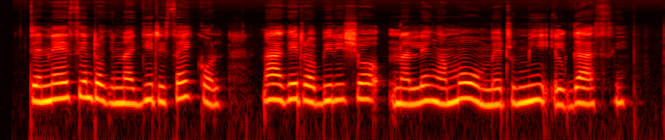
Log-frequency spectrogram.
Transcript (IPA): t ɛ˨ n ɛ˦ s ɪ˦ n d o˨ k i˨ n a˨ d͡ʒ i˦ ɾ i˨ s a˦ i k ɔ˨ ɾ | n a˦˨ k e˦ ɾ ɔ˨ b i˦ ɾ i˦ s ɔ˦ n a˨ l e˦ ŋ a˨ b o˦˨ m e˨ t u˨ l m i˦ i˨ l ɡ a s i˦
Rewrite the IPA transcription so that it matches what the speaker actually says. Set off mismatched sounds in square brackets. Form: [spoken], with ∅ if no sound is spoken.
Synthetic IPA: t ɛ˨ n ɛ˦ s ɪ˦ n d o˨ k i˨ n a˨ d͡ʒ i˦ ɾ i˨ s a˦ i k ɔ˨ [l] | n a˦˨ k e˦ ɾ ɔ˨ b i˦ ɾ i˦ [ʃ] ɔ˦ n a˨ l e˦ ŋ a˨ [m] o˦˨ m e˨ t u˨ [∅] m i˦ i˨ l ɡ a s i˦

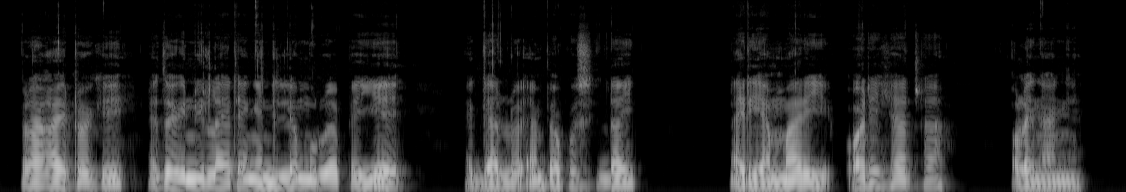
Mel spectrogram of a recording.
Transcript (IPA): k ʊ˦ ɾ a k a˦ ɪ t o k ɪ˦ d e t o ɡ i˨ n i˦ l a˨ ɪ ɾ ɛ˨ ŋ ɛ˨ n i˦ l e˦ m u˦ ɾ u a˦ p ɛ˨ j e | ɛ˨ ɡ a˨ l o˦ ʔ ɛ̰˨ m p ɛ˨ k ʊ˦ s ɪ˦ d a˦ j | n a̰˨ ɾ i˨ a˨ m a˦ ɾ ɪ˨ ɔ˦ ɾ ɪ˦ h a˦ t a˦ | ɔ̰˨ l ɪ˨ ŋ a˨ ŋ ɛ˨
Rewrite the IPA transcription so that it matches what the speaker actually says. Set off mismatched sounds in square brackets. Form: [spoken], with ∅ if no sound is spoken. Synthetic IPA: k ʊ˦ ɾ a k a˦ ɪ t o k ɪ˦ [n] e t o [k] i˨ n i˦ l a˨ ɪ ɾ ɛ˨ ŋ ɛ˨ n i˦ l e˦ m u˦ ɾ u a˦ p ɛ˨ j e | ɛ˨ ɡ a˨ l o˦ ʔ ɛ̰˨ m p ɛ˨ k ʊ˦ s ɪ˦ d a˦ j | n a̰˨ ɾ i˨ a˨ m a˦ ɾ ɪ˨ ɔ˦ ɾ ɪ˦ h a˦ t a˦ | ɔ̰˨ l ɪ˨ ŋ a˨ ŋ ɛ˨

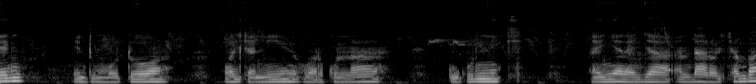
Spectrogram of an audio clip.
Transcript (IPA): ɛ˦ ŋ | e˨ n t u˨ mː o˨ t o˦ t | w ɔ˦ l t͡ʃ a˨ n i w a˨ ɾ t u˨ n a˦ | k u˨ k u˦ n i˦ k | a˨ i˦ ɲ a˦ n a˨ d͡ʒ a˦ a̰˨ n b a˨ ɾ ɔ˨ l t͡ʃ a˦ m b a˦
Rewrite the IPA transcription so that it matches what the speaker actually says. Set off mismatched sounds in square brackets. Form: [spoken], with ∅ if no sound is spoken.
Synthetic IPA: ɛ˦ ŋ | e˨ n t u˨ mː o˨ t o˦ [∅] | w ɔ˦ l t͡ʃ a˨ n i w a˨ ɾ [k] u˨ n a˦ | k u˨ k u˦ n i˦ k | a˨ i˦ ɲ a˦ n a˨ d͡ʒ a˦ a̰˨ n [d] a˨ ɾ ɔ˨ l t͡ʃ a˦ m b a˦

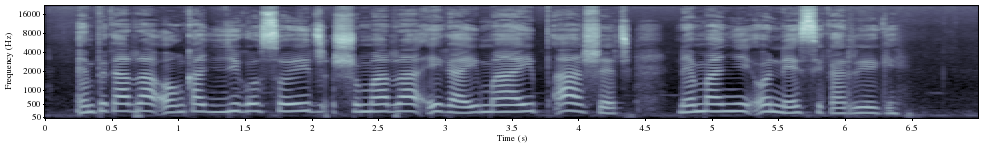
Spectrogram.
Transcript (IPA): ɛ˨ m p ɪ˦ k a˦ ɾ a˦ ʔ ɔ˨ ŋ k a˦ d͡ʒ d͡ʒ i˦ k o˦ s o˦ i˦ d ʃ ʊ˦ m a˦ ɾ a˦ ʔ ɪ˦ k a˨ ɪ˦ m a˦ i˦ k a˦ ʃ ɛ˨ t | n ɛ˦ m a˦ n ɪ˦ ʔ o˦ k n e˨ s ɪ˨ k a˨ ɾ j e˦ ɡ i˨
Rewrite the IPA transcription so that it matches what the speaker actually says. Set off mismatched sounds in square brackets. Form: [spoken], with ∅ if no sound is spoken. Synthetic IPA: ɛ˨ m p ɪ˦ k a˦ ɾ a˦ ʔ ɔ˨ ŋ k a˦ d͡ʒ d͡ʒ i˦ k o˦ s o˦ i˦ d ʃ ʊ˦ m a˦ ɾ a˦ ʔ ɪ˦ k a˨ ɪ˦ m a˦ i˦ [p] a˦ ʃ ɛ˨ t | n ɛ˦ m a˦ [ɲ] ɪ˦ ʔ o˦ [∅] n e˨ s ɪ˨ k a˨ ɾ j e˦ ɡ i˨

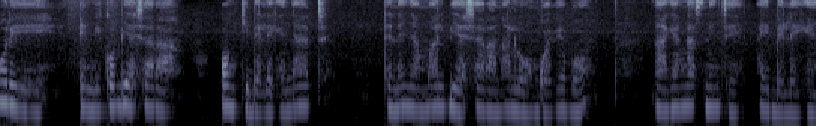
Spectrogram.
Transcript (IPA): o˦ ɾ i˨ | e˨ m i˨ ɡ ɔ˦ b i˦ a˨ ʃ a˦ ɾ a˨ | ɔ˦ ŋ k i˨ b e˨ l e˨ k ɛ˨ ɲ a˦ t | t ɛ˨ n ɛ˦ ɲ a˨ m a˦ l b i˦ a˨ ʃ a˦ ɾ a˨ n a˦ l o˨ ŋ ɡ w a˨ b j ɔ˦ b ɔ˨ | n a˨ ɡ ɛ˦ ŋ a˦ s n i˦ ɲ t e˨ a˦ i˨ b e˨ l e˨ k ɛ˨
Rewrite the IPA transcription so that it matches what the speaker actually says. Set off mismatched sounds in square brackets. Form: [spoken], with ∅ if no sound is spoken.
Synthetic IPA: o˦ ɾ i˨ | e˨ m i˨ [k] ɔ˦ b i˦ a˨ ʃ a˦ ɾ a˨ | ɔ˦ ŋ k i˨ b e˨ l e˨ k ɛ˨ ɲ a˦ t | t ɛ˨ n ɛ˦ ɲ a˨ m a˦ l b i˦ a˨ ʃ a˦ ɾ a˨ n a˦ l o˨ ŋ ɡ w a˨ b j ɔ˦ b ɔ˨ | n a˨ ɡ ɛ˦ ŋ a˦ s n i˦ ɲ [t͡ʃ] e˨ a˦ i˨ b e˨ l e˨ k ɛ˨

